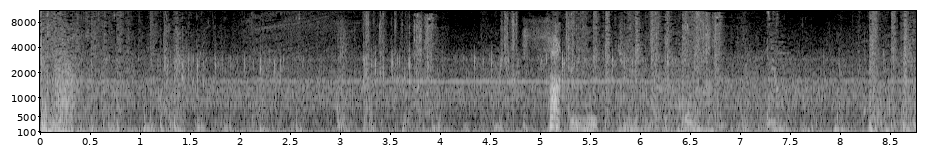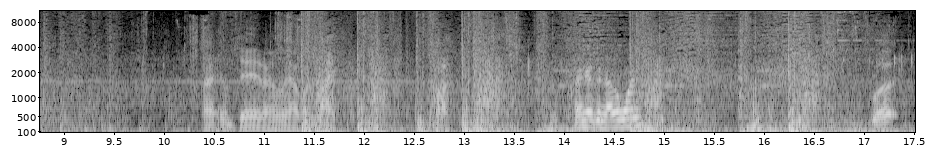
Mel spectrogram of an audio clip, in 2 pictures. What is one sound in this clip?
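Shotguns fire in sharp, quick bursts close by.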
